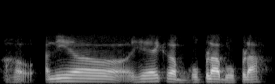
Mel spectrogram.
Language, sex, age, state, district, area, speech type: Marathi, male, 30-45, Maharashtra, Nagpur, urban, conversation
